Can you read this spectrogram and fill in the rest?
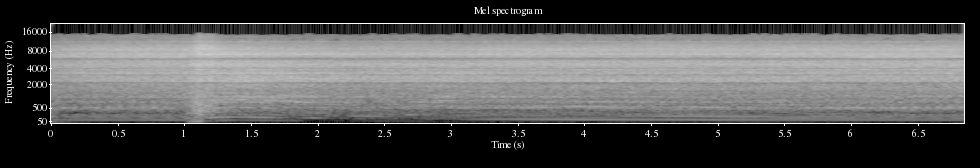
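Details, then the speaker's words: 2010 Kia Soul after fitting an OEM 28113-2K000 air cleaner filter to fix acceleration issues: quick crank and catch, revs flare then drop smoothly to a steady idle, coming down faster than before; normal start and idle. "Idle was coming down faster than last time."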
